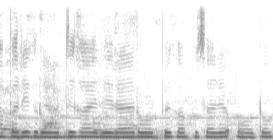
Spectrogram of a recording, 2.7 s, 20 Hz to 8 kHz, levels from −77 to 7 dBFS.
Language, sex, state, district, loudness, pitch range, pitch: Hindi, female, Bihar, Kishanganj, -32 LUFS, 230-235 Hz, 230 Hz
